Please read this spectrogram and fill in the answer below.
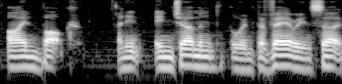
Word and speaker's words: Einbeck: basically where this beer was revived einbeck is pronounced Ein Bach and in in German or in Bavarian certainly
